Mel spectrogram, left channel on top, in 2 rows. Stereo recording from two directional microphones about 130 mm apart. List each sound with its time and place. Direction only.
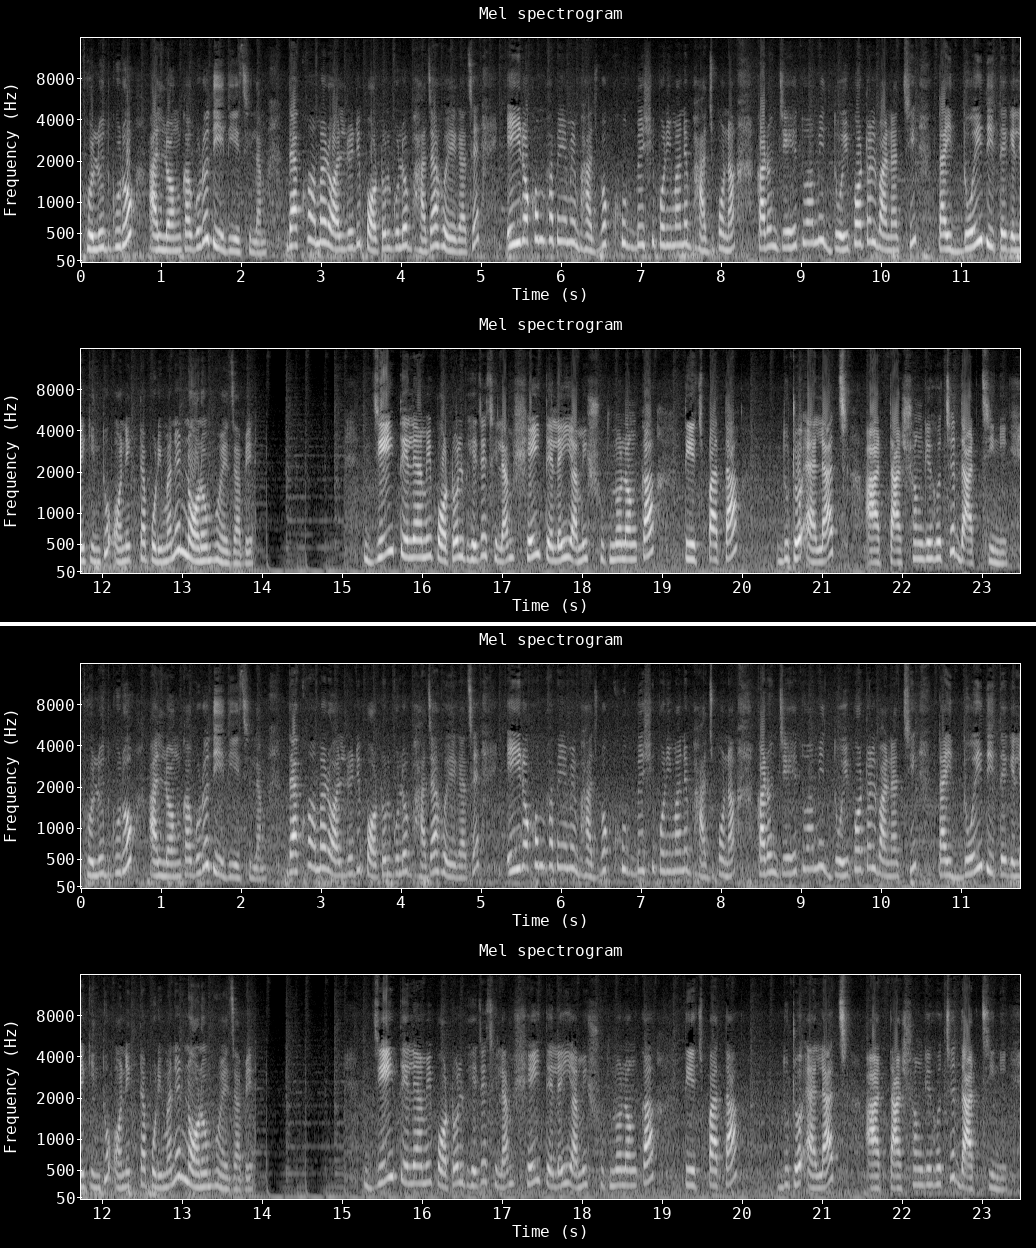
0.1 s speech: 50° left (ahead or behind)
15.4 s a woman's voice: 50° left (ahead or behind)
